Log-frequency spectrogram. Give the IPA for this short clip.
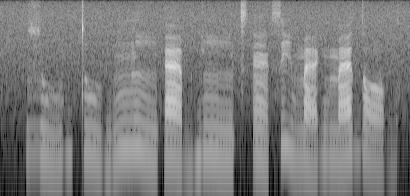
z uː˧˩˧ ɡ t uː˧˩ ɡ nː ĩ˥˨ | æ˧˩ b ɡ ĩː˧˩ t͡sʼ ɛ̃˧˩ s i˥˨ m æ˧˩˧ ɡ m æ˧˥ d ɾ ɔ˧˩ ɡ

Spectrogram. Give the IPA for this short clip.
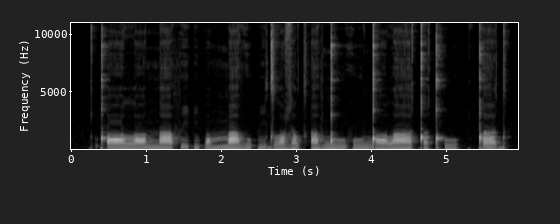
ǃʼ ɒː lː ɒː nː aː f i ʔ i p ɒ mː a v u p iː d lː ɒ ɮ e lˠ t͡sʼ a v ŋ͡ǃ uː f uː ŋ͡ǃ ɒː lˠ aː ǃ ɐ ǃʰ u | ǃ ɐ d

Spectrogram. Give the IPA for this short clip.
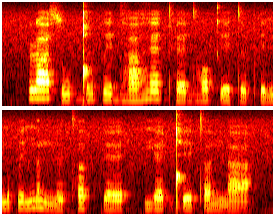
ɭ a˦ s u˨ ɡ͡ǃ ɘ˦ p e˧ dʱ a˨ ɦ ɛ˧ tʰ ɛ˨ dʱ ɔ˨ kʼ e˨ t ɘ˨ pʰ e˨ ŋ ə˧ p e˧ ŋ ə˦ nː ɘ˨ tʰ ɐ˦ kː ɛ˧ | j ɛ˨ ǃʼ e˨ tʼ ɐ˨ nː a˨

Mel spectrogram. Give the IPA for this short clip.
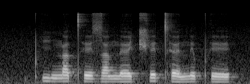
pʰ i ŋ a t̪ʰ e z a n̪ ɛ t͡ʃʰ e tʰ ɛ n e pʰ e

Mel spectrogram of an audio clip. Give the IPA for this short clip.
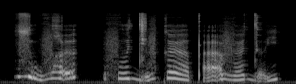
z ṵ˥˩ v ʁ ə̰˦˥ | f ʊ˦˥ dʲ ə̰˨˩˦ v k œ˥˩ ɐ̯ pʼ a̰˨˦ v œ˨˦ d ə̰˨˩˦ j

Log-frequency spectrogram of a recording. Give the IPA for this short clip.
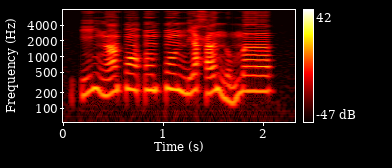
ʔ i˧˥ ŋ ã˧˥ p ɔ̃˥ ʔ õ˥ p õ˥ n i˧˥ ħ ɜ˧˥ n ʊ˨˩ m ɜ˥

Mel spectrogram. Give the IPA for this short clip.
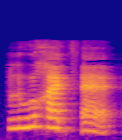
l u χ æ ɡ t͡sʼ æ

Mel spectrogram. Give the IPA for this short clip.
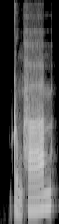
ʈ o˨˩˨ ŋ h aː˧˥ m

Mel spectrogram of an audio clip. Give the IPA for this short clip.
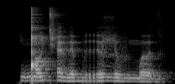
ŋ͡ǃ ɒ cʰ æ ð ɛ b ə r ə ɮ ə v ɪ m ʌ d

